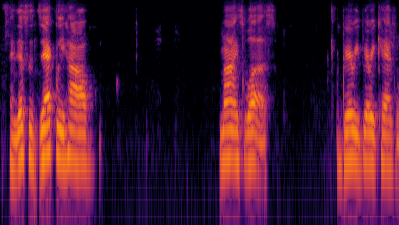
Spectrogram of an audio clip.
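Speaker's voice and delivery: speaking with mouth full while chewing. Discussing keeping it casual with opposite-sex friends, the speaker talks with mouth full. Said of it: "I'm sorry, I was eating candy".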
